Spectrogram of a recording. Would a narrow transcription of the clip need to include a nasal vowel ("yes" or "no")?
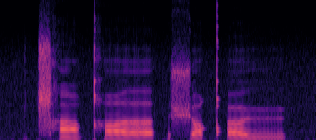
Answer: yes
